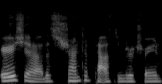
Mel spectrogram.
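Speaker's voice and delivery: plain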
